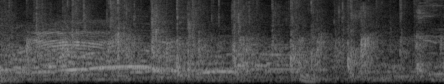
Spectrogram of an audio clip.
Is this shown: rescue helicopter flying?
no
